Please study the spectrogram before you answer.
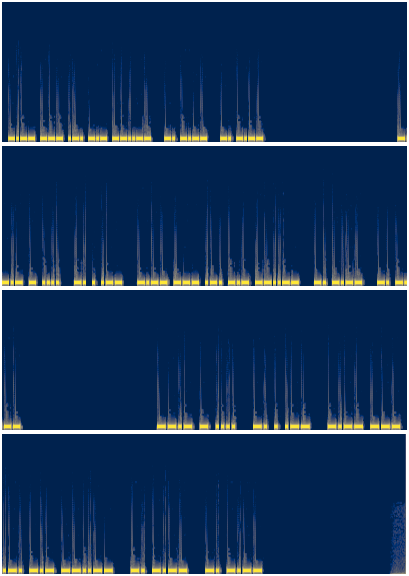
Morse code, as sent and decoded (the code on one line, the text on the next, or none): -.-- --- .-. -.- --..-- / -. -.-- / -. -.-- / --.- - .... / -. .-- / -.-- --- .-. -.- --..-- / -. -.-- / -. -.-- / --.- - .... / -. .-- / -.-- --- .-. -.- --..-- / -. -.-- / -. -.--
YORK, NY NY QTH NEW YORK, NY NY QTH NEW YORK, NY NY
